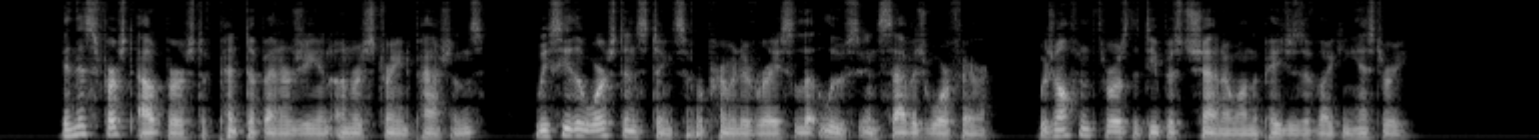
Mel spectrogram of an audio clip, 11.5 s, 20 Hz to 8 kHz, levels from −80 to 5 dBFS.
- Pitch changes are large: No, average, 3.6 semitones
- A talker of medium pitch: No, very low, 95 Hz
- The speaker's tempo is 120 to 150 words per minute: No, average, 190 wpm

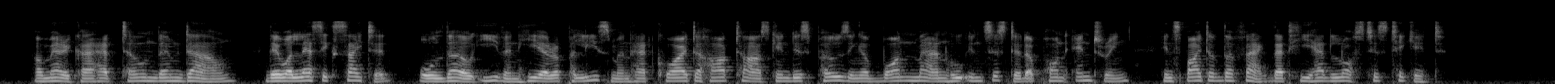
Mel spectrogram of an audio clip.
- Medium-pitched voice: Yes, medium, 155 Hz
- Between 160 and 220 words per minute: No, average, 150 wpm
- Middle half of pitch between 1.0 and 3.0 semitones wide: Yes, narrow, 2.6 semitones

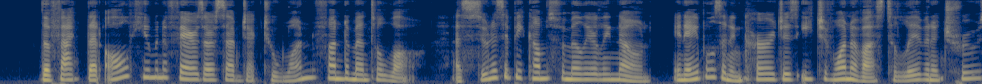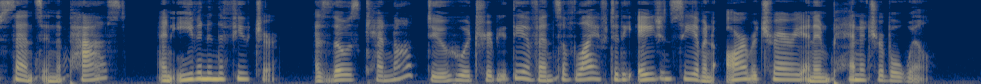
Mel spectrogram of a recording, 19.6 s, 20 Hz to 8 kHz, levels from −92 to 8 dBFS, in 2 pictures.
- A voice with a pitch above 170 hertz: Yes, high, 190 Hz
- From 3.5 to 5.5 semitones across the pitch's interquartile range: Yes, average, 4.3 semitones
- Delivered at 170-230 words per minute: Yes, average, 180 wpm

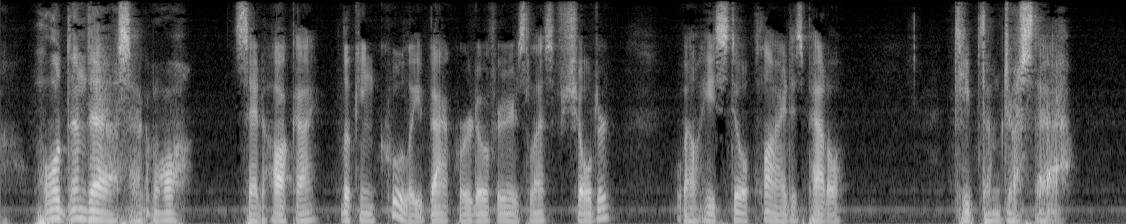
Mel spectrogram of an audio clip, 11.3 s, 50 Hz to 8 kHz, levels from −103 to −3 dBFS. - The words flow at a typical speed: No, slow, 120 wpm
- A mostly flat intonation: Yes, narrow, 1.9 semitones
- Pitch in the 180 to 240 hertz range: No, very low, 95 Hz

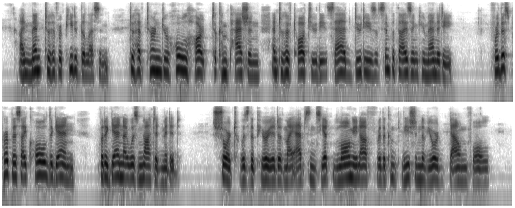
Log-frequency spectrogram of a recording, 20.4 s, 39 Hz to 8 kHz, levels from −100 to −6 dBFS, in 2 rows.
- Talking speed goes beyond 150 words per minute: Yes, average, 160 wpm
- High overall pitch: No, medium, 175 Hz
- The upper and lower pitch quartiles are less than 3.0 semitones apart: Yes, narrow, 2.6 semitones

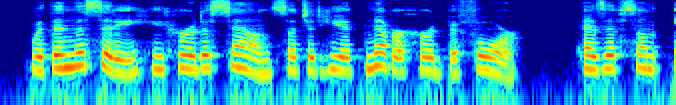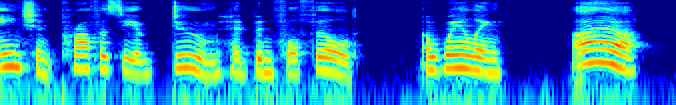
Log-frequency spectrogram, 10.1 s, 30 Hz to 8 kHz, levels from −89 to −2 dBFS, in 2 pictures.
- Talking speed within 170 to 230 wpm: No, average, 160 wpm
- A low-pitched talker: No, high, 195 Hz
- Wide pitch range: No, average, 3.7 semitones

